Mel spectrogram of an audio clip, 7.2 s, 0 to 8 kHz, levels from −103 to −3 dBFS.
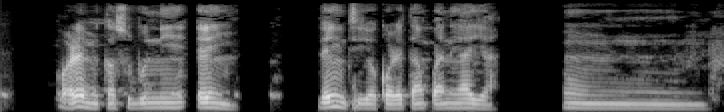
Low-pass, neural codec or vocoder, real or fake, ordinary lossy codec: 7.2 kHz; none; real; MP3, 48 kbps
